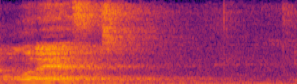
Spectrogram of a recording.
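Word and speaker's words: honest: में आ रहा है लेकिन इसका प्रोनंसिएशन नहीं होगा इसको बोला नहीं जाएगा इसका उच्चारण नहीं होगा इसकी ध्वनि ओ से ही शुरू होगी तो ये बना जाएगा ऑनेस्ट इस तरह से ओनर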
